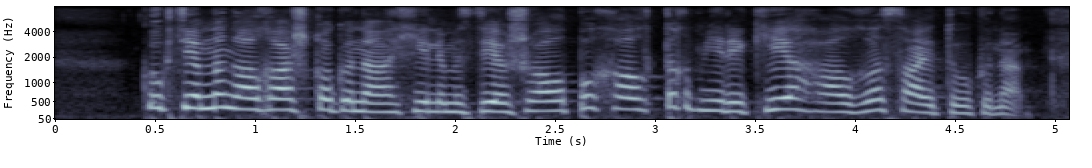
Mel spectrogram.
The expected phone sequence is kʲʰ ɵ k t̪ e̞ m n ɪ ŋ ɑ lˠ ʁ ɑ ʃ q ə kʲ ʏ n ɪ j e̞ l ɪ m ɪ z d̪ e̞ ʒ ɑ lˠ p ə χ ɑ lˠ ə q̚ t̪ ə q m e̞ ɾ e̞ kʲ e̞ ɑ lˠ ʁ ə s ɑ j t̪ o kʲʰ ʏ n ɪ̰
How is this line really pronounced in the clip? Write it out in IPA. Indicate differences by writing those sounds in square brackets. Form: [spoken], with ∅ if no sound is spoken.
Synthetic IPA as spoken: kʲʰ ɵ k t̪ e̞ m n ɪ ŋ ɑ lˠ ʁ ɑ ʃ q ə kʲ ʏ n ɪ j e̞ l ɪ m ɪ z d̪ e̞ ʒ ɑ lˠ p ə χ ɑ lˠ ə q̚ t̪ ə q m e̞ ɾ e̞ kʲ e̞ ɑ lˠ ʁ ə s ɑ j t̪ [u] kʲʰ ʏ n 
